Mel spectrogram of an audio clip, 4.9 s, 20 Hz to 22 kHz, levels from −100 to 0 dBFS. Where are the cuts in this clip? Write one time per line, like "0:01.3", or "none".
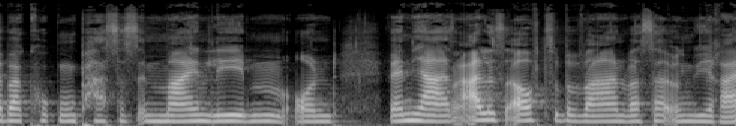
0:03.0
